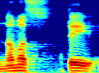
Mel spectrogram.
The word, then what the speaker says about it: Namaste: okay namaste say so this namas and this should be connected uh it should not be pronounced separately Namaste no Namaste Namaste say so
